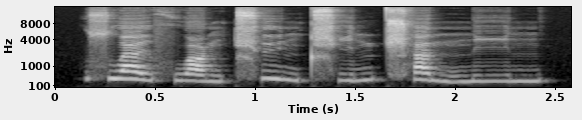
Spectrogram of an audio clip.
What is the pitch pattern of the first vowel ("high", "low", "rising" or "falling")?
falling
